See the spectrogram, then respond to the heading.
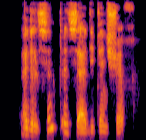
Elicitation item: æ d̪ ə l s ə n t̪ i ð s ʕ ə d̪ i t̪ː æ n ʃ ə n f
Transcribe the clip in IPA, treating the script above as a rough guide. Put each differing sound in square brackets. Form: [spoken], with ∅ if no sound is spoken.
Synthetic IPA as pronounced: æ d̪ ə l s ə n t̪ [æ] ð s ʕ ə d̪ i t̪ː æ n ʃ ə [∅] f

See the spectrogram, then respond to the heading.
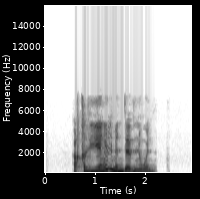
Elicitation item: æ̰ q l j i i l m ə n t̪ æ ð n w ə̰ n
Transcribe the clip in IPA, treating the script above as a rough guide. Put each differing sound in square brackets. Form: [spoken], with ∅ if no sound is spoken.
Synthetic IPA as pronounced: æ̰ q l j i i l m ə n [d̪] æ ð n w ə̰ n

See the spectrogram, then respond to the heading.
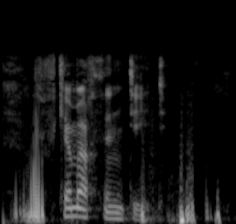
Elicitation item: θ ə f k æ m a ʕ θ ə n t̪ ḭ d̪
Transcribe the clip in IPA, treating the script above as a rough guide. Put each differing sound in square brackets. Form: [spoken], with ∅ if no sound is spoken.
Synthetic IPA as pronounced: θ ə f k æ m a [ʁ] θ ə n t̪ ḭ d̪

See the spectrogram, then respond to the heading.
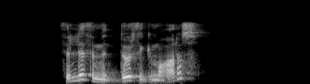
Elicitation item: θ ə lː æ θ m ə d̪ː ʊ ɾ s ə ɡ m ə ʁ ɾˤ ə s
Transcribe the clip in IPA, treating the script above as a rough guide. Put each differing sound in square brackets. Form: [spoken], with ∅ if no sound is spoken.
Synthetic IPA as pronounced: θ ə lː æ θ m ə d̪ː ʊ ɾ [θ] ə ɡ m ə ʁ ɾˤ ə s

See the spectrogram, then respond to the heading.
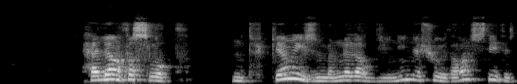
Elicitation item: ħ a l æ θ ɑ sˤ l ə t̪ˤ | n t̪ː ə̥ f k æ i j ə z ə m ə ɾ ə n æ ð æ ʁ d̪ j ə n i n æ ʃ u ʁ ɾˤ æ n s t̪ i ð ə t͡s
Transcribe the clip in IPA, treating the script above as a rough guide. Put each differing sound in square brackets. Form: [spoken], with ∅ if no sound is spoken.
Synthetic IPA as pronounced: ħ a l æ θ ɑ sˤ l ə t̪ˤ | n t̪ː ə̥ f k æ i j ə z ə m ə ɾ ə n æ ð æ ʁ d̪ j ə n i n æ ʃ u [ð] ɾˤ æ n s t̪ i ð ə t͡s

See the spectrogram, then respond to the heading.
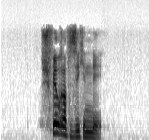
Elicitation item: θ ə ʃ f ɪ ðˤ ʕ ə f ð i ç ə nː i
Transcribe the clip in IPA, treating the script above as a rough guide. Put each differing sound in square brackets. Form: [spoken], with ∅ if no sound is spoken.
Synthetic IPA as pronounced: θ ə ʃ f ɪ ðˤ [ʁ] ə f [z] i ç ə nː i

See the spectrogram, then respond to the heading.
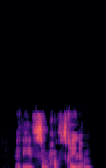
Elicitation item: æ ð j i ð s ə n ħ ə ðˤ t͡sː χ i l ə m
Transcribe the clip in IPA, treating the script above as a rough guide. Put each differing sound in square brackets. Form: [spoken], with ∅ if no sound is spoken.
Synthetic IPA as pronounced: æ ð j i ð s ə [m] ħ ə ðˤ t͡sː χ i l ə m

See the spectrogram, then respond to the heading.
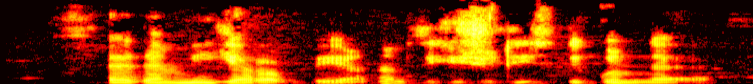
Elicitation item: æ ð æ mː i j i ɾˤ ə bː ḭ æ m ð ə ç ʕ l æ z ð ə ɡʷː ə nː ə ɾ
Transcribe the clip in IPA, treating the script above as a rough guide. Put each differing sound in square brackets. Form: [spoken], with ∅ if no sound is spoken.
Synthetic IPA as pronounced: æ ð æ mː i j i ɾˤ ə bː ḭ æ m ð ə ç [ʒ] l [i] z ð ə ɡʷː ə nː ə ɾ

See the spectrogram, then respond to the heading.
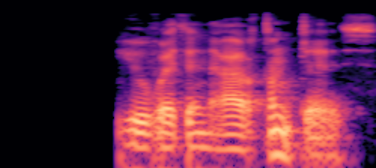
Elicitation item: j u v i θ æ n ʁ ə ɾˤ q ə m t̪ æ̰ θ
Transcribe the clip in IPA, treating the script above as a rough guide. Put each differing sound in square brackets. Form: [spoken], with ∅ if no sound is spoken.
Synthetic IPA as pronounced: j u v [æ] θ æ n [ʕ] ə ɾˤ q ə [n] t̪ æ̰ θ

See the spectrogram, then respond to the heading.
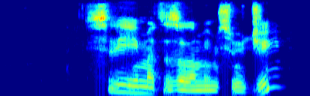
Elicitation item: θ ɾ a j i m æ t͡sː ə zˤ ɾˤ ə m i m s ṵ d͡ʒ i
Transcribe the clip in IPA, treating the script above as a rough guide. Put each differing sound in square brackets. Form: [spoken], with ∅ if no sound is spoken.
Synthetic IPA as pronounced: [s] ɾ [i] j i m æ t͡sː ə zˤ ɾˤ ə m i m s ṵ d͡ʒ i

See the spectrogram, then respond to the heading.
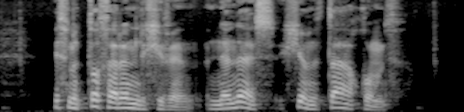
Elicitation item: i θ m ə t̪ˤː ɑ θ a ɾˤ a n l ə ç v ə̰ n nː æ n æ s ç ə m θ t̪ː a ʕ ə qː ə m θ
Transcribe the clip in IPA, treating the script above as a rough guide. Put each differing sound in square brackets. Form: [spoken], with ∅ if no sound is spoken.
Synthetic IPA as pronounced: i θ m ə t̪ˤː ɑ θ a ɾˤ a n l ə ç v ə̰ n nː æ n æ s ç ə m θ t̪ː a ʕ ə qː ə m θ

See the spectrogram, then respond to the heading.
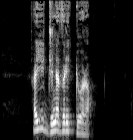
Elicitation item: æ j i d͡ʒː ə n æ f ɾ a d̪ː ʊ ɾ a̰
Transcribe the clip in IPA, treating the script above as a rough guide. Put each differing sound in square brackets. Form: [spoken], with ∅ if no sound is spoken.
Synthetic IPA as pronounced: æ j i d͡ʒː ə n æ [v] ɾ [i] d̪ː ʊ ɾ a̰

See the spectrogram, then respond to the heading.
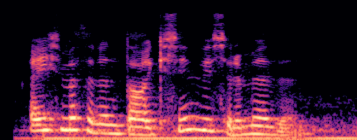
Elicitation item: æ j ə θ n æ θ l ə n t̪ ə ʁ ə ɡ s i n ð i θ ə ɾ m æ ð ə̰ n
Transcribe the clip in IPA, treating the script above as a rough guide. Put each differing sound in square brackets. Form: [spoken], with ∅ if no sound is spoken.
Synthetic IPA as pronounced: æ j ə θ [m] æ θ l ə n t̪ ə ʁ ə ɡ s i n ð i [s] ə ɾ m æ ð ə̰ n

